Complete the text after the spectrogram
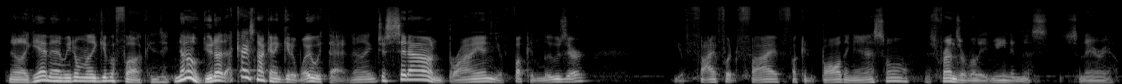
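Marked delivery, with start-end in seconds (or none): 0.3-1.5 mock bored friends. Friends voiced dismissively. 1.7-3.5 mock indignant insistence. Guy insists, voiced. 3.7-9.1 mean mocking friends. Mean buddies telling Brian to sit down, jeering. Friends mock him, voiced.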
